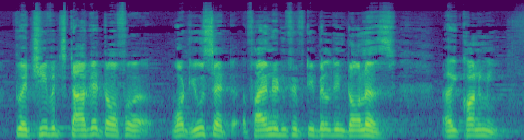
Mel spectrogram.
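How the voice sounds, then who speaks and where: Talking at a very fast pace, a man speaks with a South Indian accent. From South India, Karnataka. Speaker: media executive, event host. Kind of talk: welcome address at conference. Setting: stage with audience. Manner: halting, with false starts.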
